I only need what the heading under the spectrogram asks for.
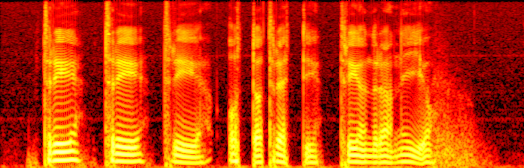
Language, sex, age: Swedish, male, 33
